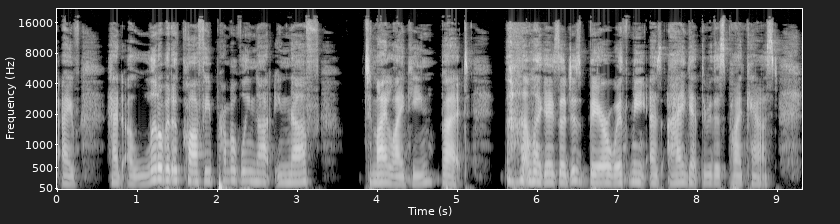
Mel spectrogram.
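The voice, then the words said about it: Raspy early-morning voice. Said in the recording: “my voice is raspy.”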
